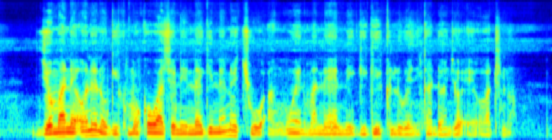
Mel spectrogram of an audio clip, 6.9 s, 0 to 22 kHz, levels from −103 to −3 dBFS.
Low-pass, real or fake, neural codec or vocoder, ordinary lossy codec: none; fake; vocoder, 44.1 kHz, 128 mel bands, Pupu-Vocoder; none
